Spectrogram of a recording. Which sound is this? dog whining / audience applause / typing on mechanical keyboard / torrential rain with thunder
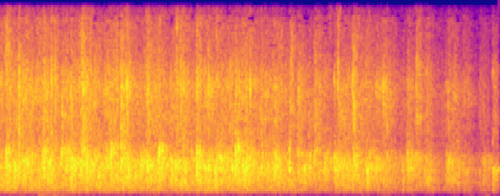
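audience applause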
